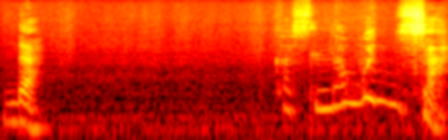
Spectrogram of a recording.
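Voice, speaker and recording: An actress with an Ilocano Filipino accent playing a feisty, jealous village wife in a radio comedy, emphatic and theatrical. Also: female voice, sits high, wildly swooping pitch, drawn-out words, a bit bright, full character voice. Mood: teasing, riled. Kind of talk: broadcast radio comedy drama acting.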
